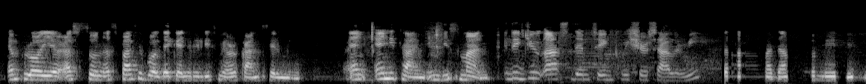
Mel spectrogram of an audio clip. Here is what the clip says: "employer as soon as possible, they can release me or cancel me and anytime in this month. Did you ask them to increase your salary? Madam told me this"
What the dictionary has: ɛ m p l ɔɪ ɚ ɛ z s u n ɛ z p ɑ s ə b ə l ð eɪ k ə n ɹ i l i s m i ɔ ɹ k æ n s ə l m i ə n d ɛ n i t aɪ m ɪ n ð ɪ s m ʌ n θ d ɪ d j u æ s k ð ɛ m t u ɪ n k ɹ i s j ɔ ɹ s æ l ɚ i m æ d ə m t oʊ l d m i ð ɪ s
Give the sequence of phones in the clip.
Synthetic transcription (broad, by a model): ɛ m p l ɔɪ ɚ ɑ s u n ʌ s p ɑ s ə b ə l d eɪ k ə n ɹ i l i s m i ɔ ɹ k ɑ n s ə l m i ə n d ɛ n i t aɪ m ɪ n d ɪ s m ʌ n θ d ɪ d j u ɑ s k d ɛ m t u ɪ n k ɹ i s j ɔ ɹ s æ l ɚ i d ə m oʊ d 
